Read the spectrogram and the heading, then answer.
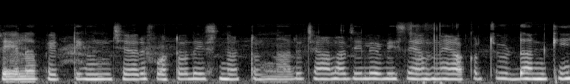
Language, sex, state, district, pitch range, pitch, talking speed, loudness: Telugu, female, Andhra Pradesh, Sri Satya Sai, 240-255 Hz, 250 Hz, 125 wpm, -15 LUFS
